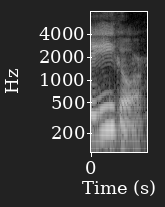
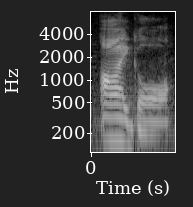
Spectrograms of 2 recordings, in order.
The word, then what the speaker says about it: Igor: You must be Igor. No, it's pronounced Igor.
